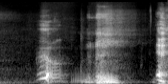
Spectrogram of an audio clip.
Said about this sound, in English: Jesus Christ. I got a hiccup, I got a cough, I got a burp from me, like. Like, okay. We got the trio going on.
